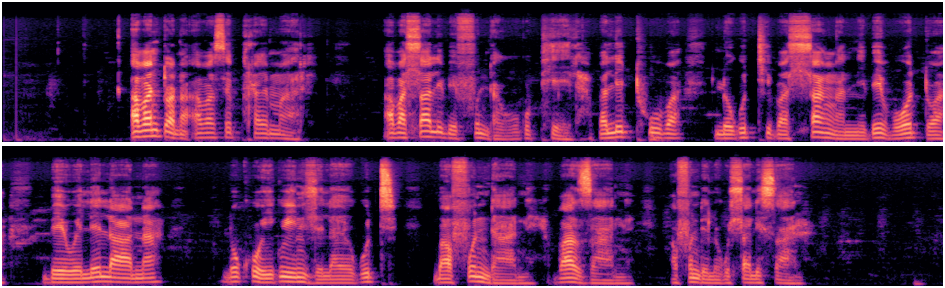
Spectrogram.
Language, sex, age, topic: North Ndebele, male, 18-24, education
